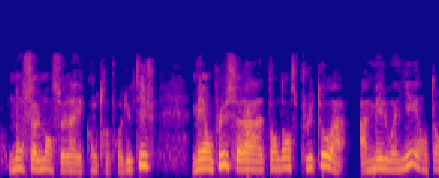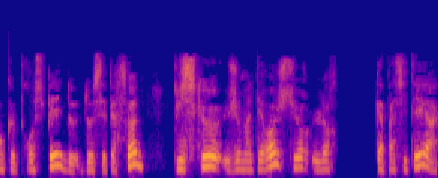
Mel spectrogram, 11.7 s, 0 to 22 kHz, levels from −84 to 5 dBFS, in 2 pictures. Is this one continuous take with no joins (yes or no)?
yes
